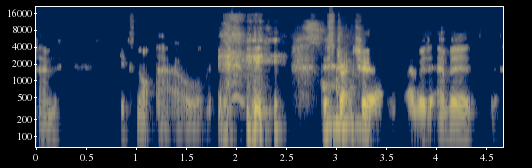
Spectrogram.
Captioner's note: laughs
